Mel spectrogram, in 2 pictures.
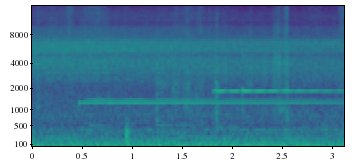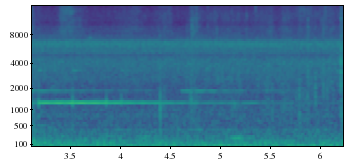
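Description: Soft background music of chime-like tones, a few long held notes overlapping, with faint rustles and clicks of journal pages being turned.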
